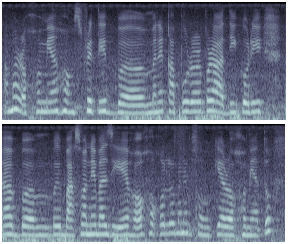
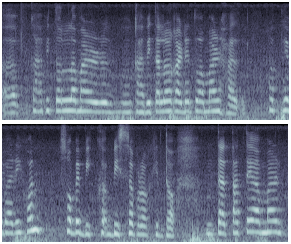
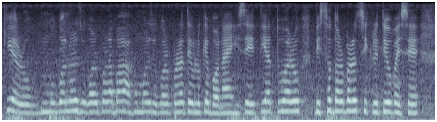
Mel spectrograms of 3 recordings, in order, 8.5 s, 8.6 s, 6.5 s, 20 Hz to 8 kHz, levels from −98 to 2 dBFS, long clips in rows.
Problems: constant background noise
